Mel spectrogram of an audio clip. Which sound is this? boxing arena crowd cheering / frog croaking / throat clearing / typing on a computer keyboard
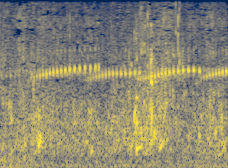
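frog croaking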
